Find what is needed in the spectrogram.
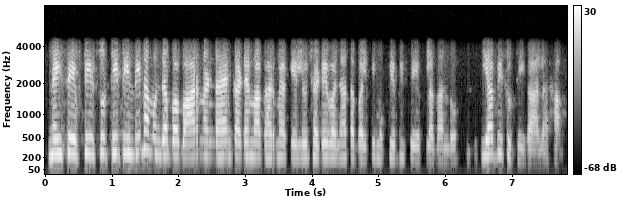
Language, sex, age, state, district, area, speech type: Sindhi, female, 30-45, Uttar Pradesh, Lucknow, urban, conversation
